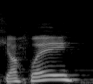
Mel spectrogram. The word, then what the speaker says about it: Yahweh: The name itself is made up of, as I mentioned, four Hebrew characters, which roughly translate to English YHWH, makes for a rough pronunciation of Yahweh.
